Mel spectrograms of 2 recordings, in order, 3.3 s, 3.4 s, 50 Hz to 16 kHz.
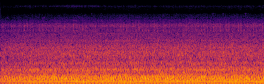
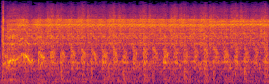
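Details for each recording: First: Chevy 250 inline six on first start after the reversed distributor firing order was corrected: fast, steady cold idle on choke, even firing without knocks or misses, vacuum about 16-17; running properly. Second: Chevy 250 inline six on a new starter, ignition on: starter spins the engine evenly but it never catches; no spark, traced to blown fuses, after erratic firing and backfiring through the exhaust or intake.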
